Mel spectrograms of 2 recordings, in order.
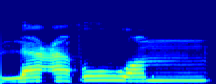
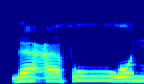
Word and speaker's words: لعفو: لعفو غفور، لعفو غفور، لا نقول لعفو، هذا خطأ. أو نقول لعفو، هذا خطأ مباشرة. لعفو غفور، هذا نأتي بالنبر على الواو لأنه مشدد.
